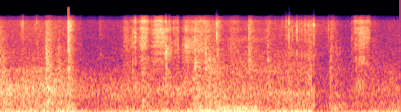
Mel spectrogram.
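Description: Loud rustling and scraping noise with no steady tone, typical of a handheld camera rubbing against the hand or clothing while it is carried and swung around.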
